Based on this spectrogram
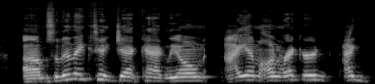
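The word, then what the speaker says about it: Caglianone: Florida slugger Jack Jeremy, say it correctly, Caglione, Caglione. Caglione, When Jack Caglione Caglione.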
